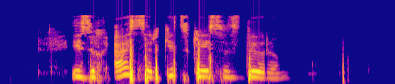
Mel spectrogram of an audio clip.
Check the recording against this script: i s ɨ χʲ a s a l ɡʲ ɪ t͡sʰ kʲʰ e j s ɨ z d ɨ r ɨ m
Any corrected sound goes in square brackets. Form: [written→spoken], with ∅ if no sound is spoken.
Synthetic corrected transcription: i [s→z] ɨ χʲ a s a [l→r] ɡʲ ɪ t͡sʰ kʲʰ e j s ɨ z d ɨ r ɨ m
